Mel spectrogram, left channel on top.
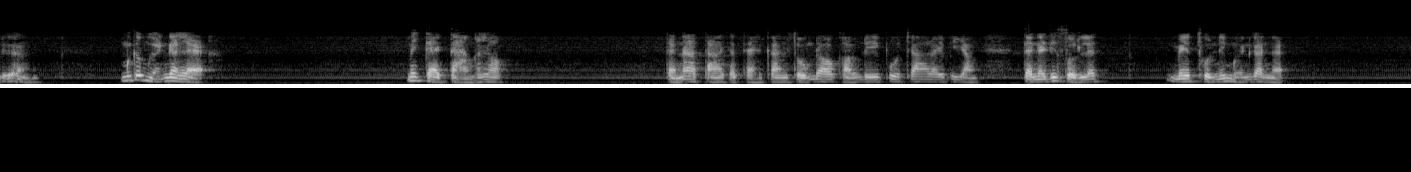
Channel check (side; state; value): right; silent; digital silence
